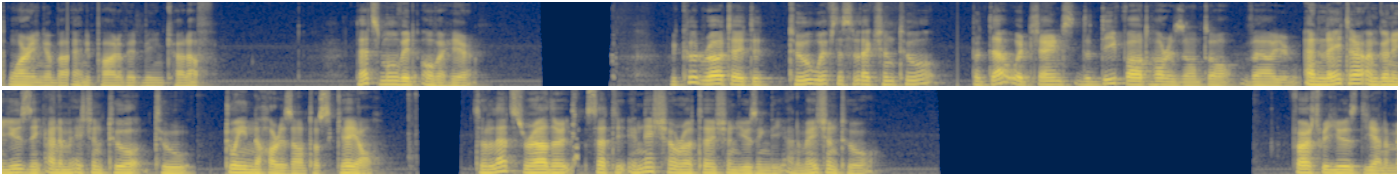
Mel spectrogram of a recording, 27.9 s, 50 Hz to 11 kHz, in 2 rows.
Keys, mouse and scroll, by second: 3.0-22.5 shift+drag, 23.9 click, 25.9 click, 26.9 click.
